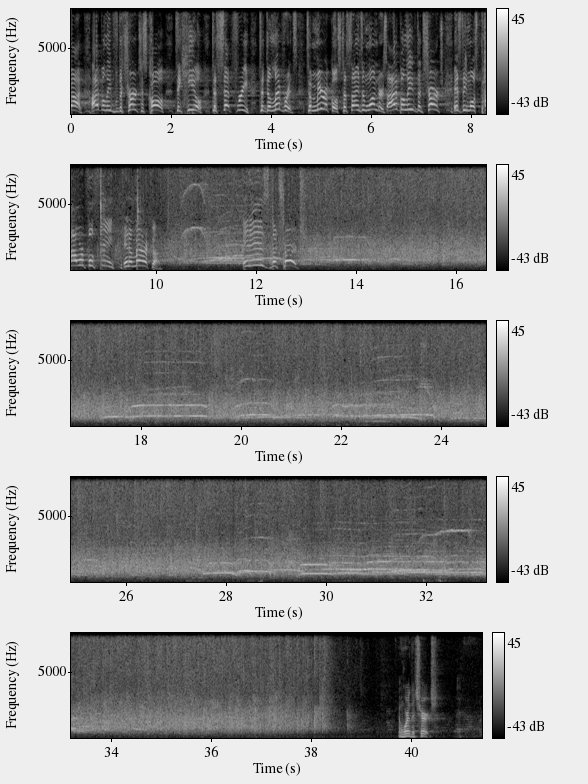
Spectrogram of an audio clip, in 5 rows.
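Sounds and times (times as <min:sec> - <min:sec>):
speech: 0:00.2 - 0:10.6, 0:11.8 - 0:13.2, 0:39.8 - 0:40.6
audience applause: 0:08.4 - 0:38.9
cheers and whistles: 0:10.4 - 0:15.0, 0:17.2 - 0:25.5, 0:27.5 - 0:34.0.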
